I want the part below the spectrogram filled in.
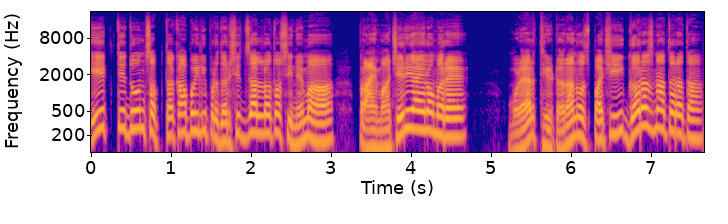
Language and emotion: Goan Konkani, surprised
